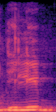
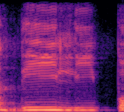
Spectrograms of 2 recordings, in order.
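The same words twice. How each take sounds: First: Said in the usual way. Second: दिलीप in slow pieces, दी-ली-प; each syllable of दिलीप held long. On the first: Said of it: "lipid को हम दिलीप बोल सकते हैं". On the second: Shown as a demonstration. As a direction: spell दिलीप out by sound, "dee-lee-p". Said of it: "इसको दिलीप बोल दिया है ना".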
